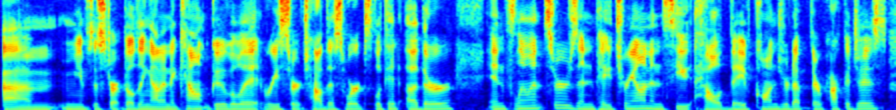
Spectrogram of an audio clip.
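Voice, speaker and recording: An American woman co-hosting a casual panel chat, talking briskly and frankly, swearing casually as she gives advice. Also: deep voice, fairly even intonation, fairly bright tone, clear, resonant tone. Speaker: podcast co-host.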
